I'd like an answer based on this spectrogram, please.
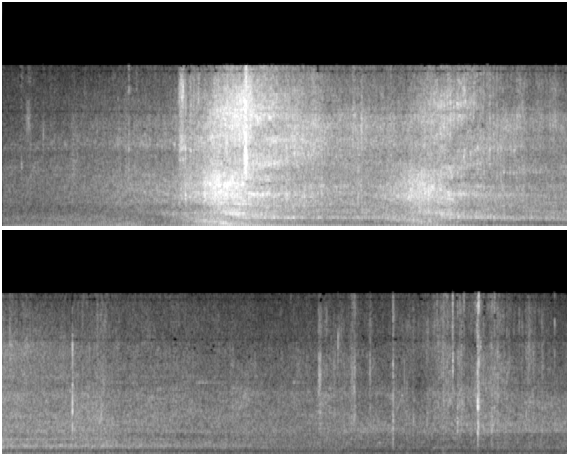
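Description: Two motor vehicles pass by on a road, one about three seconds after the other, each swelling up and then fading away.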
